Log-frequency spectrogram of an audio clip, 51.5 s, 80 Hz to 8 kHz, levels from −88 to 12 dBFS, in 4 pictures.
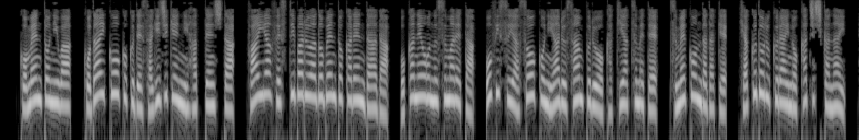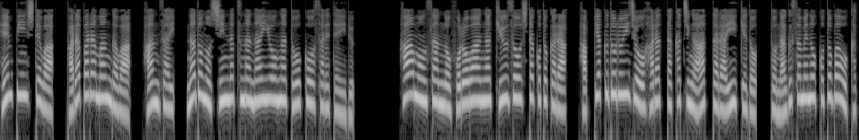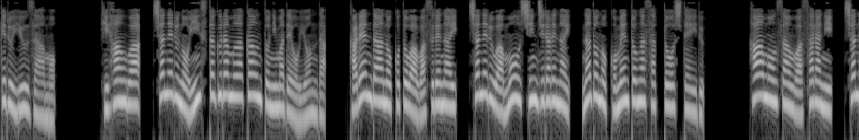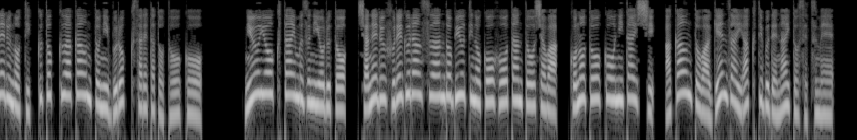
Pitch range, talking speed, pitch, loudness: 230-315 Hz, 395 characters per minute, 275 Hz, -20 LUFS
